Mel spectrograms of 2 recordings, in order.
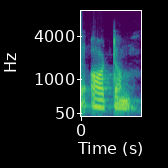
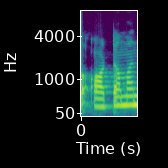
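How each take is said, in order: First: Said in the usual way. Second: ऑटमन with the silent n sounded at the end; extra n syllable closing ऑटमन; wrong pronunciation. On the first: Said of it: "क्या बोलेंगे?". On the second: Shown as a demonstration. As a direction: say ऑटमन as "autuman", final n voiced. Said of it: "ऑटमन में ही बोलेंगे".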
